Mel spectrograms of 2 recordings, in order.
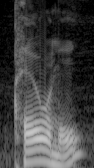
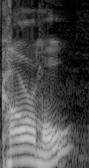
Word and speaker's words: caramel: is it car caramal caramel there's so I Sor I can't my R is not hard enough is it caramel caramel caramel is it caramel or caramel caramel oh my God I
